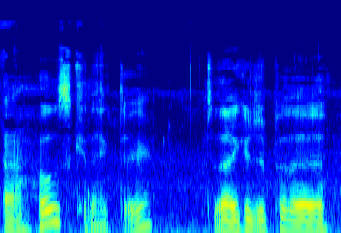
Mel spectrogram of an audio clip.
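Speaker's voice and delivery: talking through hiccups; words jolted by hiccups. Real, not acted. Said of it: "I have hiccups".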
